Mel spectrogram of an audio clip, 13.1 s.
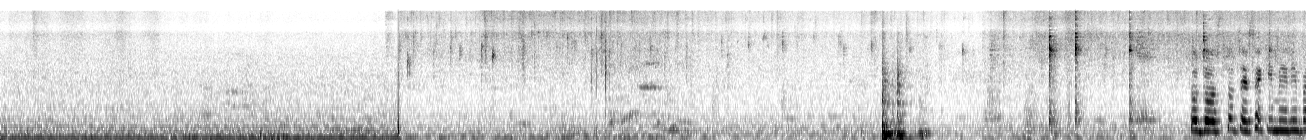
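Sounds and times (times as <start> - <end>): onions sizzling in oil: 3.9 - 13.0
utensil knock: 8.8 - 9.4.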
